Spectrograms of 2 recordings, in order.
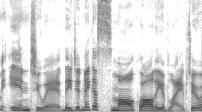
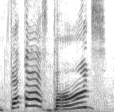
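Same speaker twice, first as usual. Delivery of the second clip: screamed high and loud at the birds; furious shout; 11 semitones higher, 7 dB louder, much slower than usual. Real, not acted. Streamer swarmed by birds, shouting high. Birds attack her in game.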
